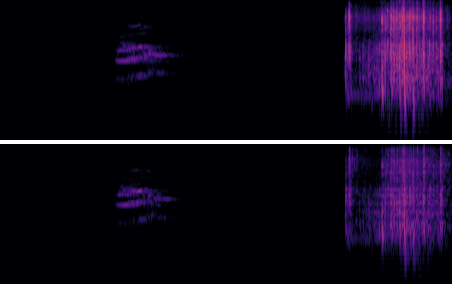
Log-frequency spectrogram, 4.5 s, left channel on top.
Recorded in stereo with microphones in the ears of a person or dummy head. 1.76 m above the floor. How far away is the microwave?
No microwave in this recording.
